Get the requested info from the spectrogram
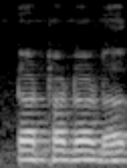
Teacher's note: क वर्ग का उच्चारण स्थान कंठ, क ख ग का कंठ, च छ ज झ इया का तालु होता है, ट ठ ड ढ का मूर्धा होता है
